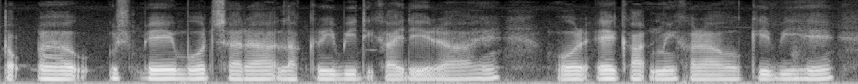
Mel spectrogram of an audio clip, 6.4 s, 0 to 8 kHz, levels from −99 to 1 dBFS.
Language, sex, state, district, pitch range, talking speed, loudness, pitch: Hindi, male, Arunachal Pradesh, Longding, 115-125 Hz, 160 wpm, -15 LUFS, 120 Hz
